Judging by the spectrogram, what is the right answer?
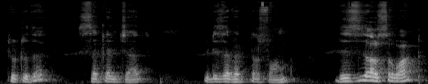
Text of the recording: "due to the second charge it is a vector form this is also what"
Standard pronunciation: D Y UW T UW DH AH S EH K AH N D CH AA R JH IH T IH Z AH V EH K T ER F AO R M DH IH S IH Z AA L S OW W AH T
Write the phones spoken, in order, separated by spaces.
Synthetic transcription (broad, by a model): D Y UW T UW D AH S EH K AH N D CH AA R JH IH T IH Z AH V EH K T ER F AO R M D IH S IH Z AA L S OW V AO T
